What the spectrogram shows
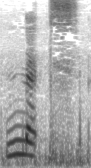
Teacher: huruf ta bila dia mati ada hamas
